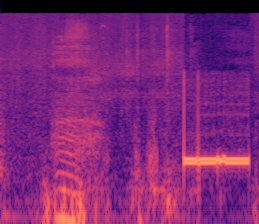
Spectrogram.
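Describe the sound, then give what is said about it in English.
An outgoing phone call's ringing tone: one steady, loud electronic burst lasting under a second, following brief muffled vocal sounds and rustling. “Just because we're calling him? Let's keep calling him over and over.”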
